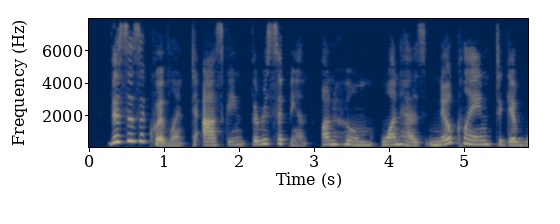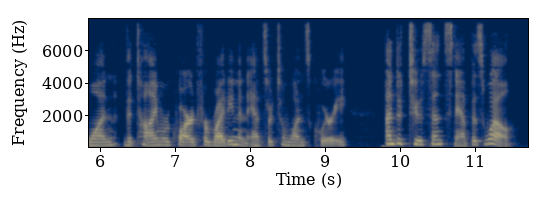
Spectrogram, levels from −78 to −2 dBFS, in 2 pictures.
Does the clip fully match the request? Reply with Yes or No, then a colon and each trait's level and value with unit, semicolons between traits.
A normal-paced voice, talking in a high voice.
Yes: average, 170 wpm; high, 220 Hz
